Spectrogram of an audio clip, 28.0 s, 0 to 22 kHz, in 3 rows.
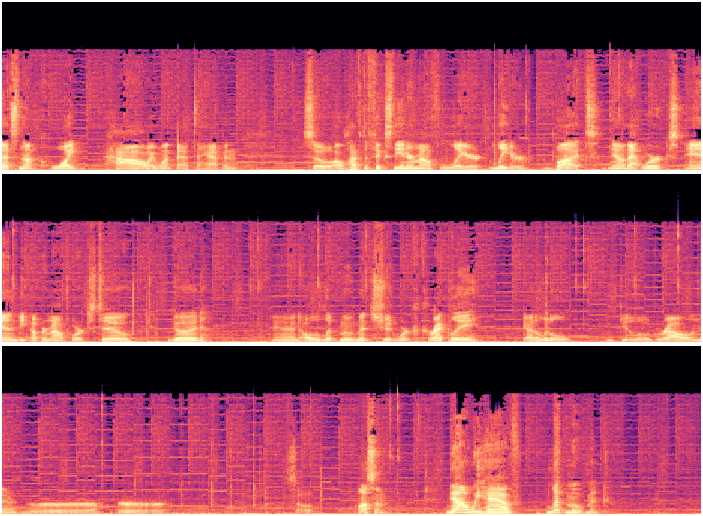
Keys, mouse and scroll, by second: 6.1 ctrl+z, 8.2 right click, 9.5-10.7 drag, 11.2 ctrl+z, 12.7 right click, 13.6 click, 17.1 right click, 17.8 click, 21.0 ctrl+z, 21.5 ctrl+z, 22.0 ctrl+z, 23.8 click, 26.3 ctrl+s.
